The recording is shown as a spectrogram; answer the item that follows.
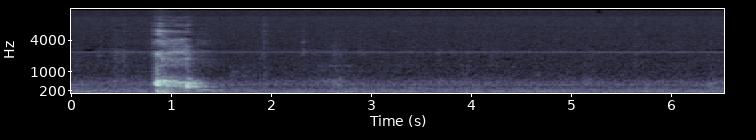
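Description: A single short cough about a second in, then quiet room tone with a faint steady hum.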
